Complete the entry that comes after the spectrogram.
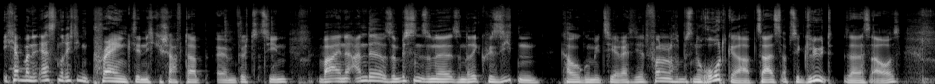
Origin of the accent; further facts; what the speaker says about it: Kamen, North Rhine-Westphalia, Germany; wenn in Kamen zum Beispiel, in meiner Heimat...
